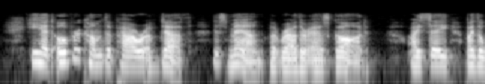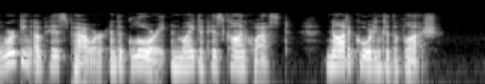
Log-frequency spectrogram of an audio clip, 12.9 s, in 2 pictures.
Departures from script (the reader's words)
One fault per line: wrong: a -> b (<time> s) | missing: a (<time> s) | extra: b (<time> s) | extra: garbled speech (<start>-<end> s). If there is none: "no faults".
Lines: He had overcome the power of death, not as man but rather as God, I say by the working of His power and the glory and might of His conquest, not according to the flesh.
missing: not (2.5 s)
